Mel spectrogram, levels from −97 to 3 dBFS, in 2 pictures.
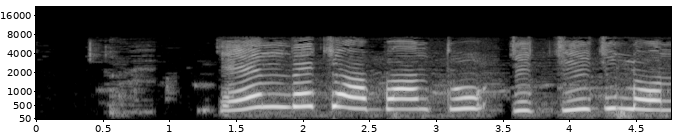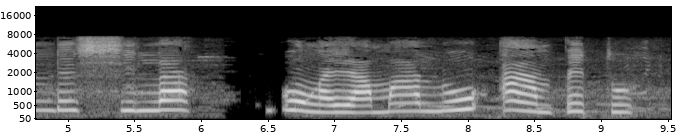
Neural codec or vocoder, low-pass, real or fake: none; 7.2 kHz; real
